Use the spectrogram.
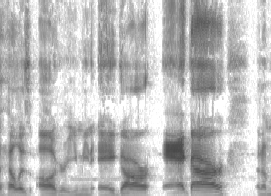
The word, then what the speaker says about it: agar: so I essentially use agar plates for long-term storage if you properly wrap an an egg you guys gotta forgive me for my pronunciation of agar to be honest in Michigan everybody says auger foreign because you you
